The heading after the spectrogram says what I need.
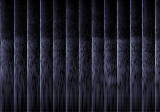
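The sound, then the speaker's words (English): Sharp single hand claps repeat in a steady, evenly spaced series of about four per second, each crisp and alone, struck as a counting demonstration. “So when I did the clapping, when I went,”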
